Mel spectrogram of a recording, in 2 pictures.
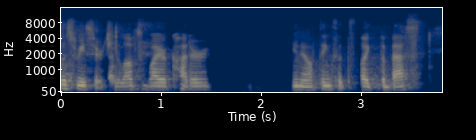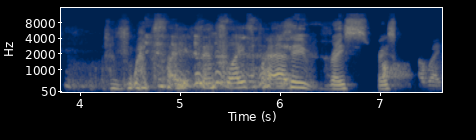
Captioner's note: laughter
